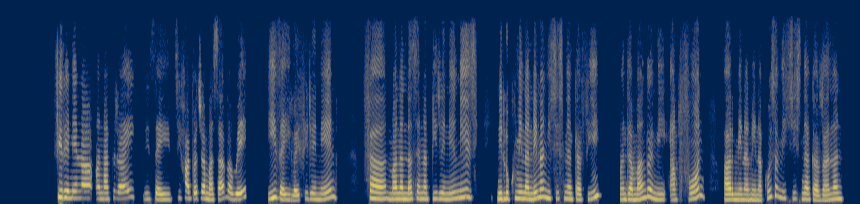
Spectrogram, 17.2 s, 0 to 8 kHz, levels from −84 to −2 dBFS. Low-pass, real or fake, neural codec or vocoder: 7.2 kHz; fake; codec, 16 kHz, 1 kbps, X-Codec, HuBERT features, trained on balanced general audio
